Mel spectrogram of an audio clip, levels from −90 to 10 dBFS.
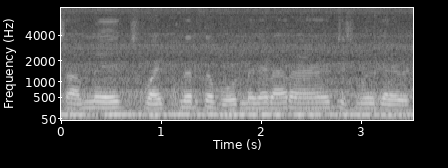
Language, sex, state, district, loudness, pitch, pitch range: Hindi, male, Chhattisgarh, Raipur, -14 LUFS, 125 Hz, 120-130 Hz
